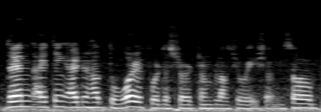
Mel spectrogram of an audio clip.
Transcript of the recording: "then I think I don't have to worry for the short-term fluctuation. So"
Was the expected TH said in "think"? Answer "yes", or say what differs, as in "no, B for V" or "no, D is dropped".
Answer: no, T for TH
